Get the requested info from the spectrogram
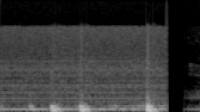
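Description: A steady low hum with three short, dull low thumps, the last the loudest, then a moment of dead silence where the recording cuts out.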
